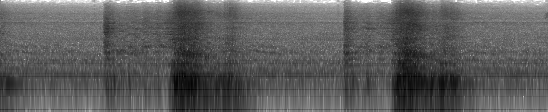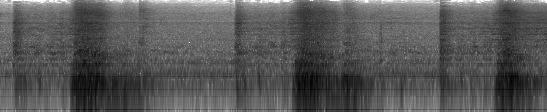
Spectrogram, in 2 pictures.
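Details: Truck cranking: repeated cranking bursts about every two seconds, engine turns over steadily but never catches; cranks without starting, cause unknown.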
